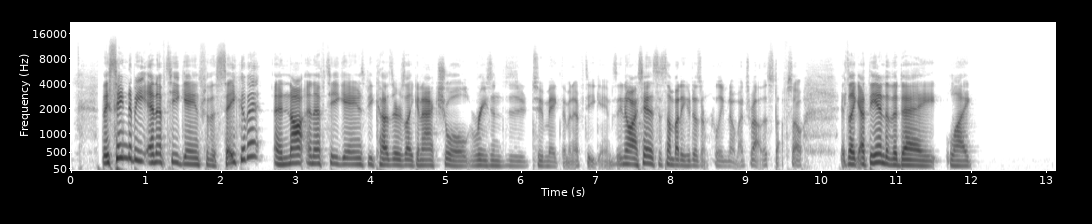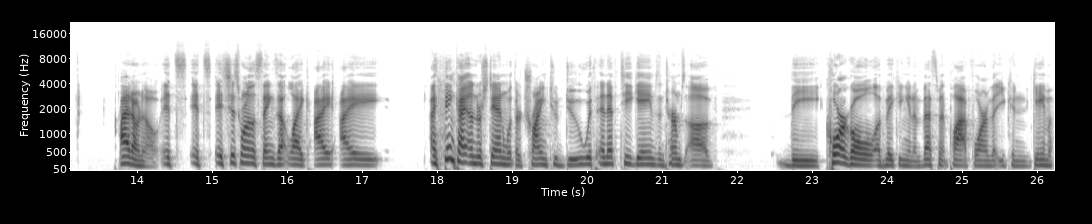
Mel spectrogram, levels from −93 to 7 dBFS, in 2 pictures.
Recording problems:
muffled; slightly; fading above 3 kHz

